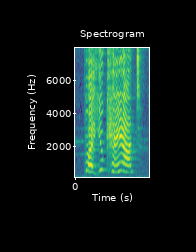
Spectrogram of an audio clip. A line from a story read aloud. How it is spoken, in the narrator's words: Joel wailed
